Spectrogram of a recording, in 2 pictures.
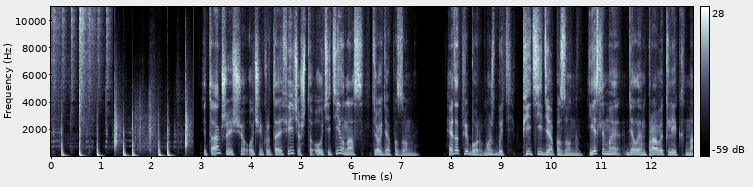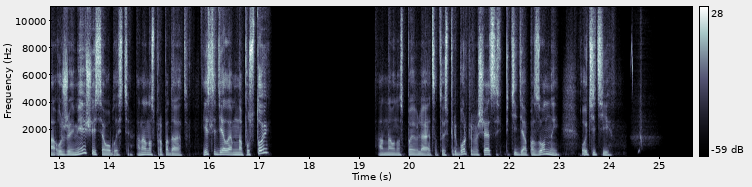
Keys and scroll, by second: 2.8 space.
